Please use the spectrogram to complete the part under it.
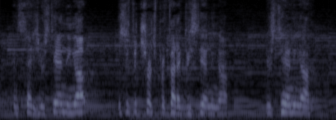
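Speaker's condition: No condition

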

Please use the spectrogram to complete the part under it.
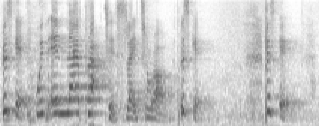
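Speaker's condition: Tourette syndrome; neurological, uncontrollable movements and noises called tics, several daily seizure-like ticking fits, support worker helps; frequent vocal tics throughout talk, 'hedgehog', unplanned phrases; vocal tics interrupt speech, involuntary words and phrases, ticking fits cause complete loss of speech control

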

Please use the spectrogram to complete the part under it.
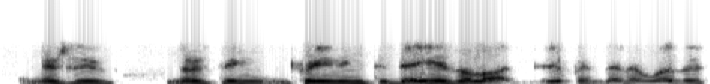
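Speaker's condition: Cerebral palsy; power wheelchair

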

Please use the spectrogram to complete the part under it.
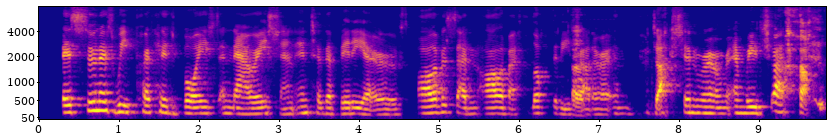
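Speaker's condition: Deafness; born with moderate to severe hearing loss, then esteem implant

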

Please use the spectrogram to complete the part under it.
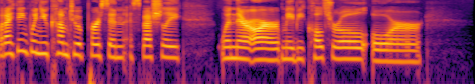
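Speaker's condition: No condition

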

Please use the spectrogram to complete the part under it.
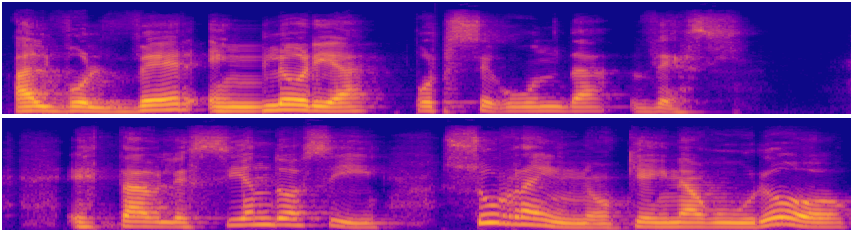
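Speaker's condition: No condition

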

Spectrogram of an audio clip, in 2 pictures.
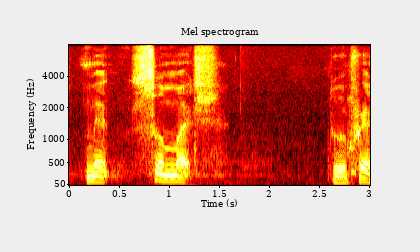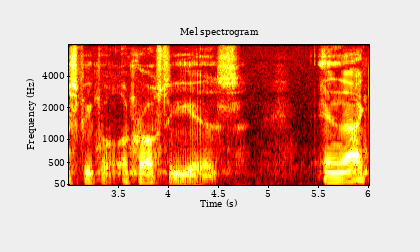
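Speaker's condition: Parkinson's disease; speech therapy

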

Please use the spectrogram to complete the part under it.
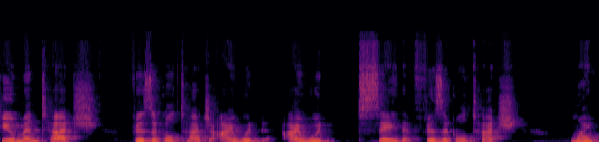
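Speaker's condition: No condition

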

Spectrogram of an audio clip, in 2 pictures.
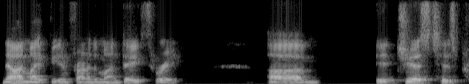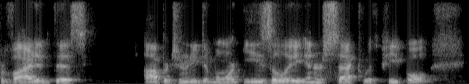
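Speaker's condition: No condition

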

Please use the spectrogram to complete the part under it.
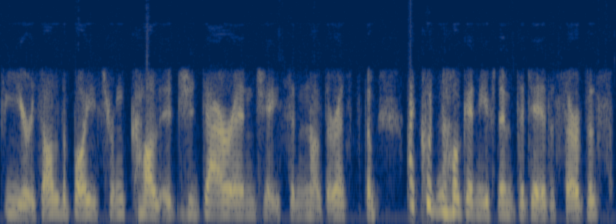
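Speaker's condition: No condition

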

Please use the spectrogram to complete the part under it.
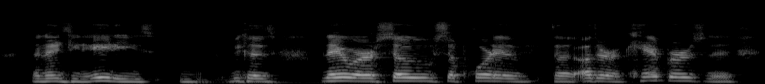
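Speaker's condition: Cerebral palsy; cerebral palsy since childhood

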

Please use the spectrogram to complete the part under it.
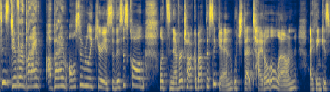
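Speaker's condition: No condition

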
